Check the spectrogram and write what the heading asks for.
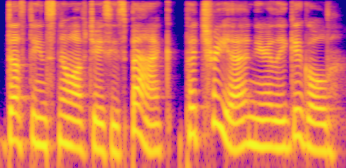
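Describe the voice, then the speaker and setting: A woman's voice: lowish voice, measured pace. A woman reading scripted first-person story narration as an audiobook narrator.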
